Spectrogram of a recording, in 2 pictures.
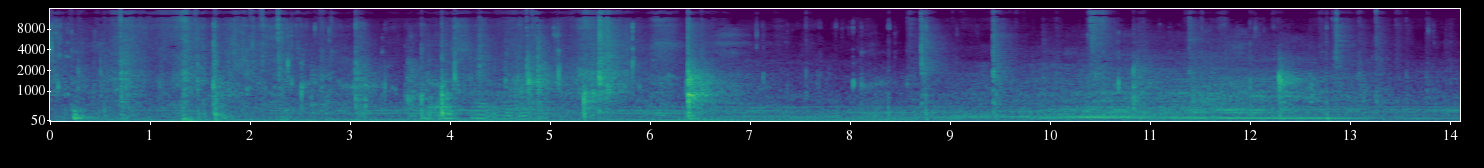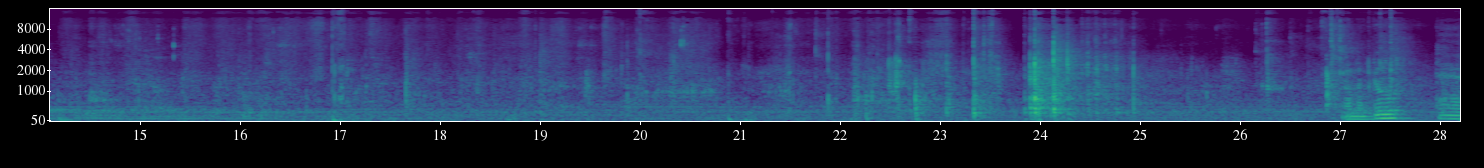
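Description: Scattered rustles, taps and clicks of vinyl decal sheets and plastic motorcycle body panels being handled and peeled on a countertop, with a low voice for a few seconds near the middle.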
